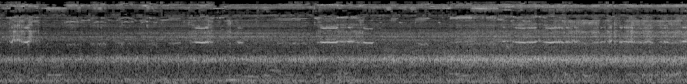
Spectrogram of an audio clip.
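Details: Ultrasonic scaler during professional teeth cleaning (scaling), removing plaque, calculus, tartar and stains by ultrasonic vibration: steady high-pitched hiss and squeal with water spray, faint music behind.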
